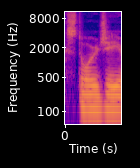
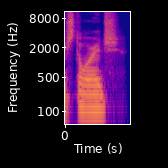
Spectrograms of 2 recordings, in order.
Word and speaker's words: Storj: let's say, something like Storj or Storage, whatever the name is, because sometimes people like to say Storj or Storage, but it's spelled like STORJ.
